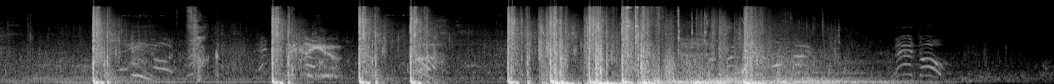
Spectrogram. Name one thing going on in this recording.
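Gunshots crack in rapid bursts nearby.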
